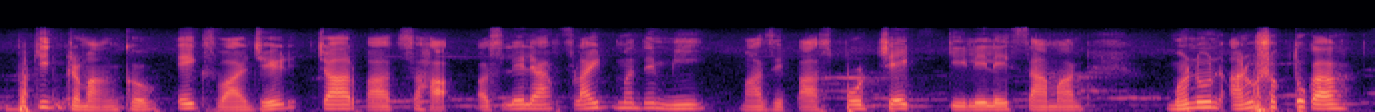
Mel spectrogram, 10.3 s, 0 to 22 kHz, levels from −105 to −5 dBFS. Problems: constant background noise, low volume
